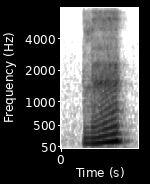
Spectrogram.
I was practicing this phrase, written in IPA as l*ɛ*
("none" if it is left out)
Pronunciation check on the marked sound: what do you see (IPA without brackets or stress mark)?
œ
